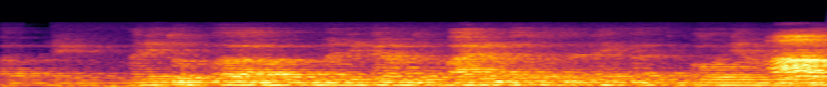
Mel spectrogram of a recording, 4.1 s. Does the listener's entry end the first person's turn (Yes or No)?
Yes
